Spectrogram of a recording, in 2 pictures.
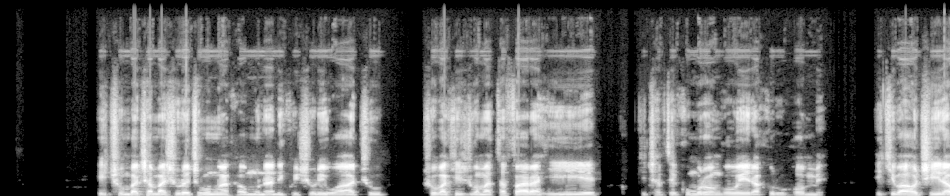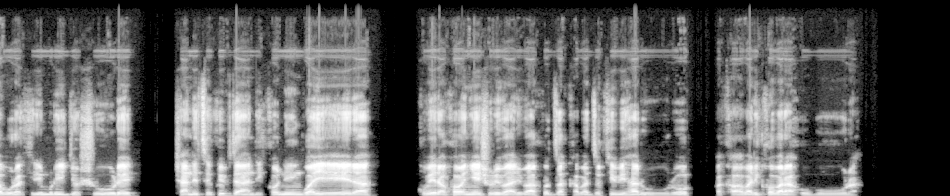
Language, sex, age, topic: Rundi, male, 36-49, education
